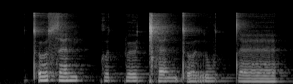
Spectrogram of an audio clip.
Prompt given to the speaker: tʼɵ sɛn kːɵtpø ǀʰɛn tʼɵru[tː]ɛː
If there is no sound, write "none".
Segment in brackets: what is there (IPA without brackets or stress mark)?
tː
